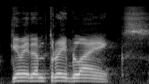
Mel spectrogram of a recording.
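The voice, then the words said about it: Puts on an unidentified accent. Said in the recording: “I don't know what accent that was, but I dig it.”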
